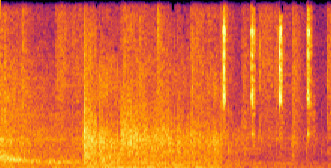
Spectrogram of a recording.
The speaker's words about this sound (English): This is the sound of a coronal mass ejection, a CME, exploding from the sun.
